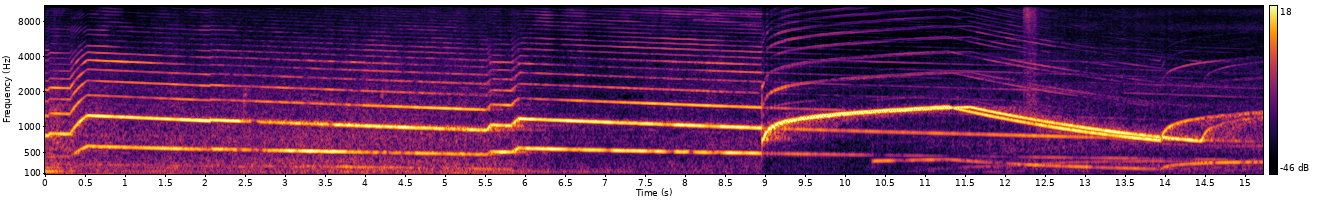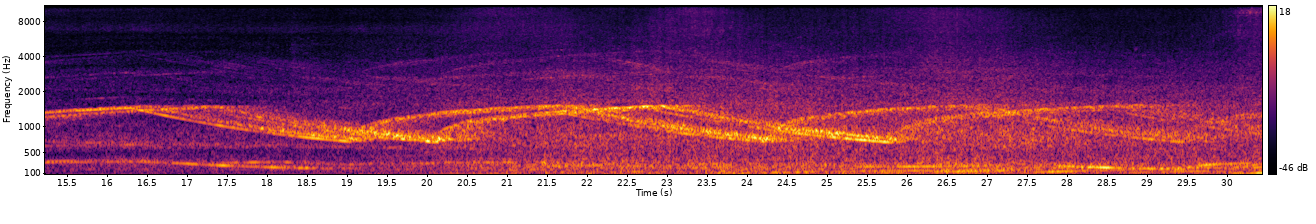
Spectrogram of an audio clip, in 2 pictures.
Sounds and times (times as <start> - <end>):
Fire engine, fire truck (siren): 0.0 - 30.4.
